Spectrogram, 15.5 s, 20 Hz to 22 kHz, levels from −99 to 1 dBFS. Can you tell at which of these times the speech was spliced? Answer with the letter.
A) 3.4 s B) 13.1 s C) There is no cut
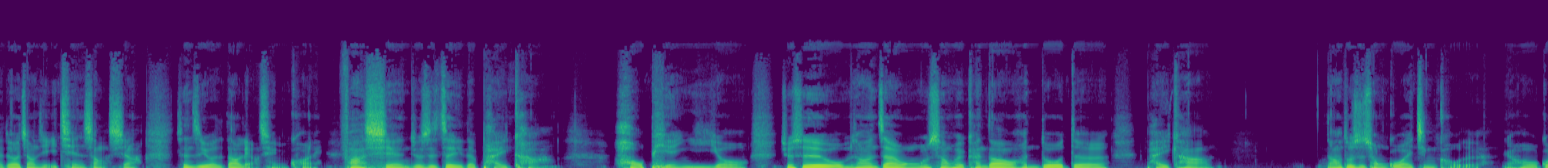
A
